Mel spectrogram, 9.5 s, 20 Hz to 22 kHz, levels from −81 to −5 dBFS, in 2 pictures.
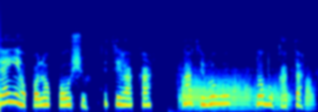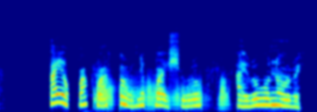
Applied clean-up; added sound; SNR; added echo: neural mask model RNNoise.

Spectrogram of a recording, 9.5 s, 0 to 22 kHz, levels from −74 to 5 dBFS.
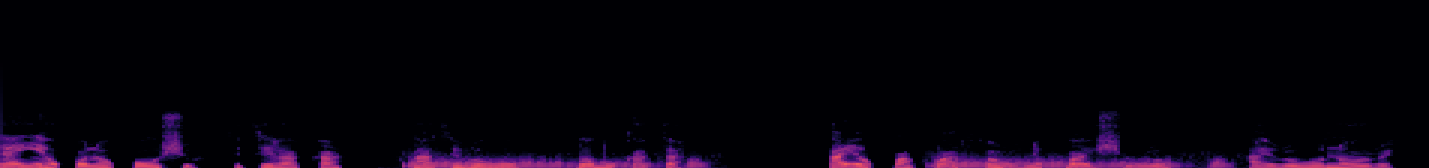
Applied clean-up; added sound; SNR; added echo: none; Brass instrument; 9 dB; none.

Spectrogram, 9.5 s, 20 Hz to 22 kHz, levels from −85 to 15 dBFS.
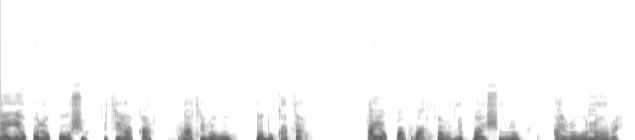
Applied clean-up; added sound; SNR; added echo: neural mask model DeepFilterNet 3.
